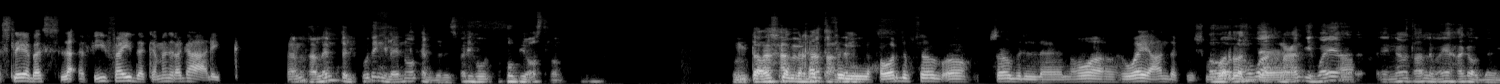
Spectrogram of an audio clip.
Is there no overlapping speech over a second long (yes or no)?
no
